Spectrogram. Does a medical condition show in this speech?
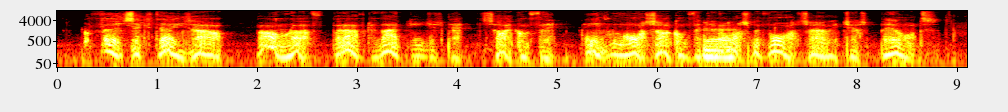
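Yes: laryngectomy; permanent tracheostomy.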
